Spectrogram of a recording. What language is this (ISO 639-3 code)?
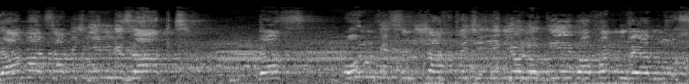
deu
